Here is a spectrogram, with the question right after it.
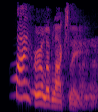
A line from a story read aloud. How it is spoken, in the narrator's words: Marian throws her arms around him, exclaiming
